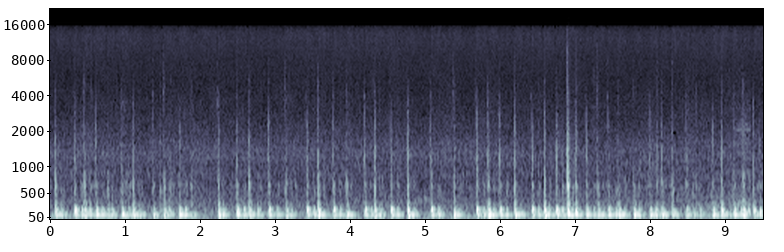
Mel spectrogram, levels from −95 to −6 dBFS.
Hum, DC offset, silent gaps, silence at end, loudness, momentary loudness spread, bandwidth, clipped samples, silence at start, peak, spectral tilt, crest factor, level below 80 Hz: none; under 0.1%; none; 0 s; -19 LUFS; 6 LU; 4.1 kHz; under 0.1%; 0 s; 0 dBFS; -10 dB/octave; 18 dB; -26 dBFS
